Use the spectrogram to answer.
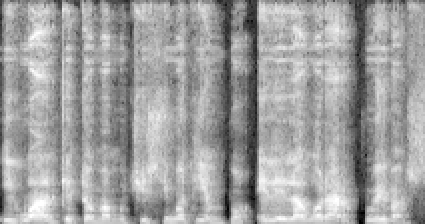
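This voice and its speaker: A woman's voice with a fairly low pitch and ordinary pitch variation. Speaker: education professor. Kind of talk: lecture. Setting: video call. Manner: hesitant, with filler sounds.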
